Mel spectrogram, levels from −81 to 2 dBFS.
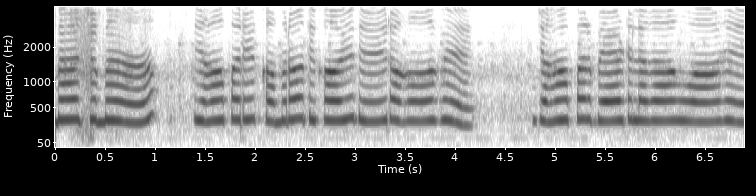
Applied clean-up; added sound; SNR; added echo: none; none; none; none.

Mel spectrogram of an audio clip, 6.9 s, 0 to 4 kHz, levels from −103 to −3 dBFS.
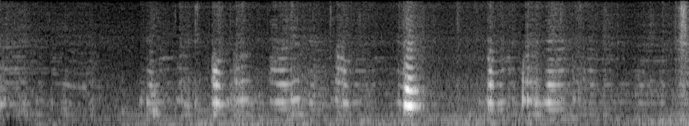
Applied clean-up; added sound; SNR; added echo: neural mask model DeepFilterNet 3.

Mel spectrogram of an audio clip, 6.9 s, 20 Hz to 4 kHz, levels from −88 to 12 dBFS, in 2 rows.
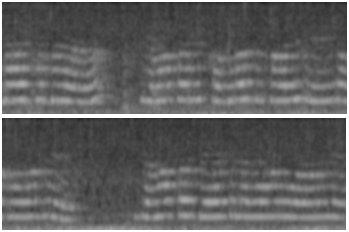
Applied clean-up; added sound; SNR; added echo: none; Water; 6 dB; reverberation time 0.6 s.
